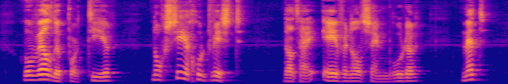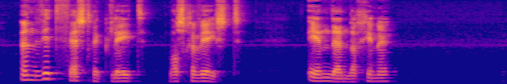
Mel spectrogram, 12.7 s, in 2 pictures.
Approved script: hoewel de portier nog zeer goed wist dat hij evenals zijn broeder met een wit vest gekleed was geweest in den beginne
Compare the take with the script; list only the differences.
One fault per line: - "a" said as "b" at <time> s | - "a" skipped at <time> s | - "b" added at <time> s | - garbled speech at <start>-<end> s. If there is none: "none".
none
